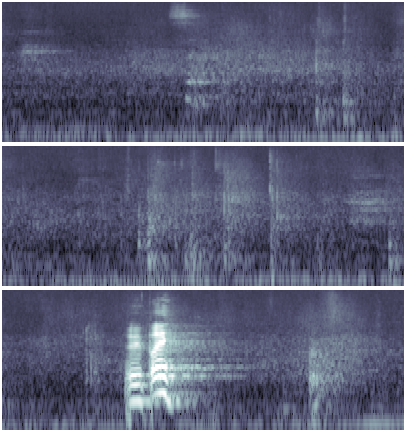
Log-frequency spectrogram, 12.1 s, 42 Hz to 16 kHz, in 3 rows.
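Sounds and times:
light thuds of hands and shoes: 0:03.0 - 0:09.2.

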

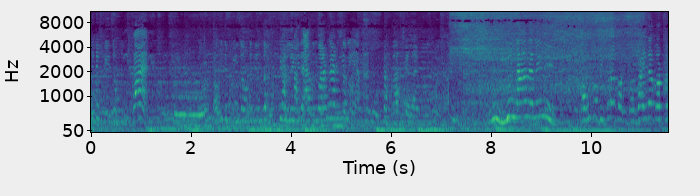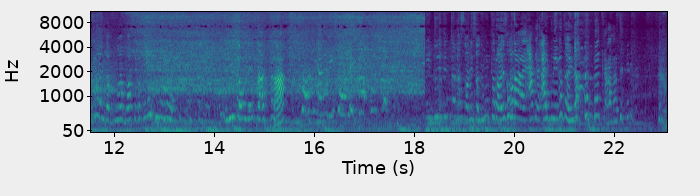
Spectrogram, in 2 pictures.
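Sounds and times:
voices: 0:00.0 - 0:22.4
background music: 0:00.0 - 0:23.0.

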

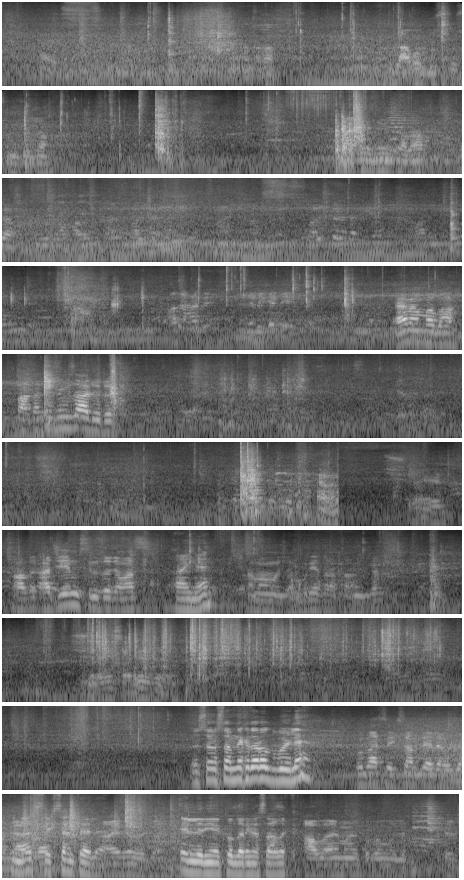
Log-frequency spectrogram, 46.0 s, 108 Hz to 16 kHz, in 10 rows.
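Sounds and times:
murmur of background voices: 0:00.0 - 0:45.9
wrapping paper crinkling: 0:32.6 - 0:38.4.

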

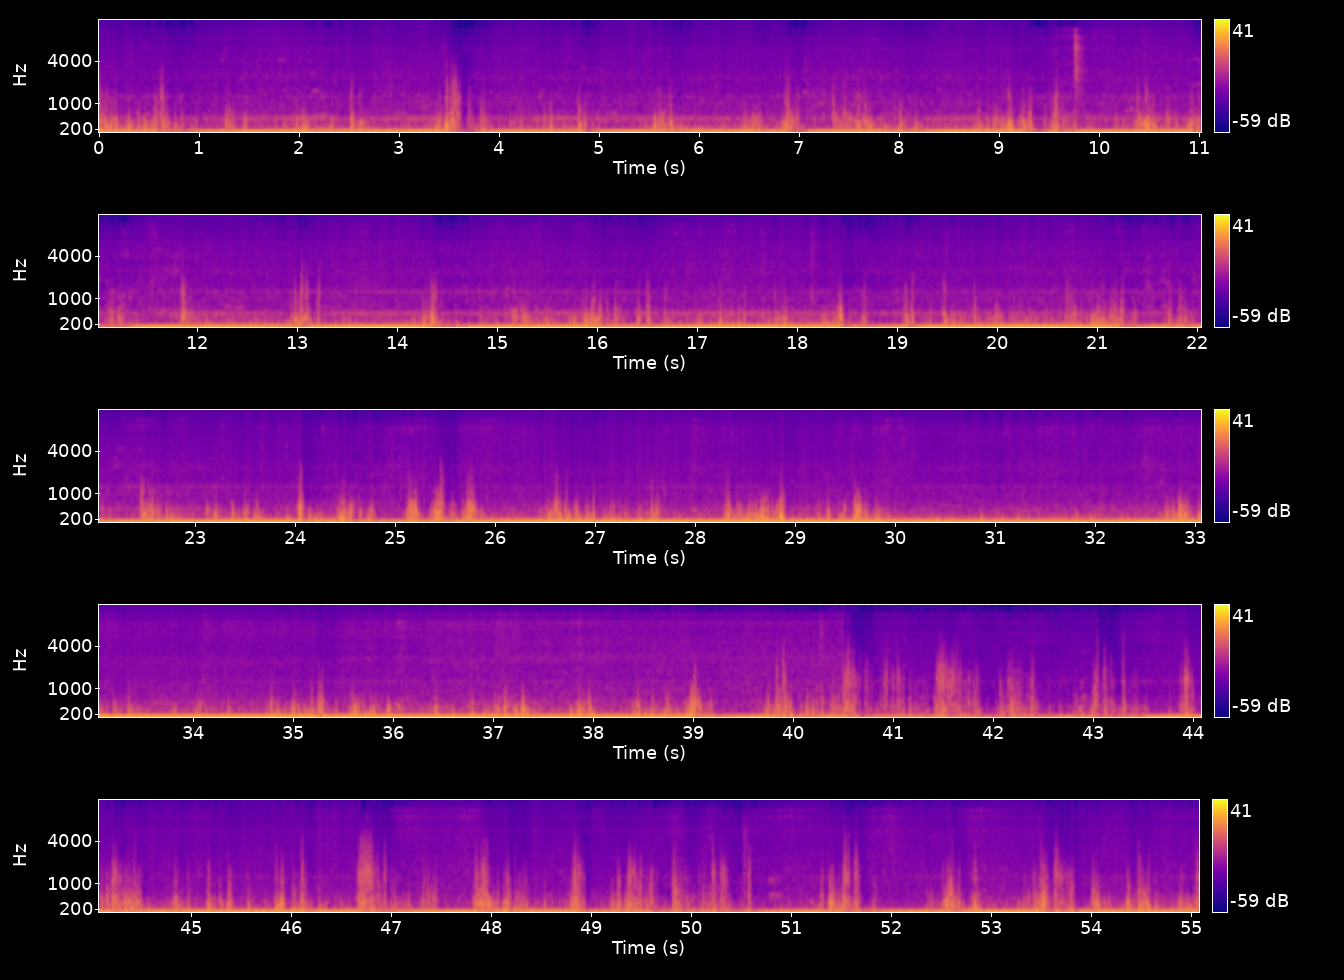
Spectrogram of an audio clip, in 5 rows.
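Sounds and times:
boat engine: 0:00.0 - 0:55.0
water noise: 0:00.0 - 0:55.0
wind rumbling on microphone: 0:00.0 - 0:55.0.

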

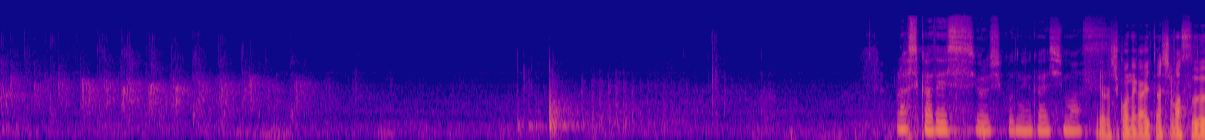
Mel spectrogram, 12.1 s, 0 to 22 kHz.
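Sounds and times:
sparse applause: 0:00.0 - 0:03.3.

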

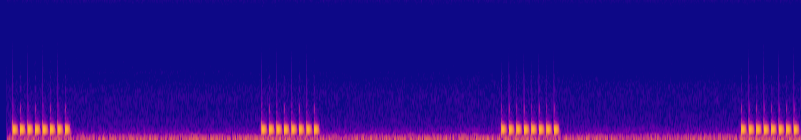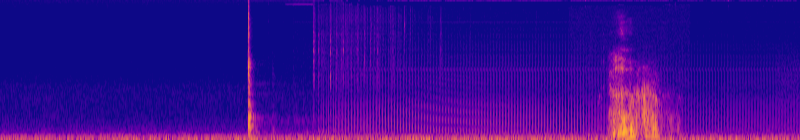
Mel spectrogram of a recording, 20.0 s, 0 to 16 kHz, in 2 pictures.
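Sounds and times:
steady low hum: 0:00.2 - 0:20.0.

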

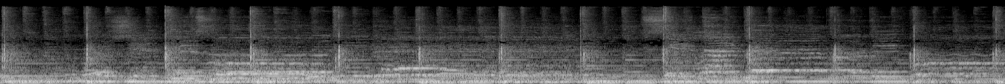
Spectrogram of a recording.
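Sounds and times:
acoustic guitars: 0:00.0 - 0:10.0
bass guitar: 0:00.0 - 0:10.0
voices singing together: 0:00.5 - 0:10.0.

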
